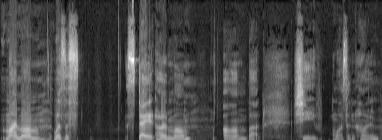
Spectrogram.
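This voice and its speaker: An Australian woman, a mother of two, answering interview questions in a halting way with many fillers and pauses. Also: lowish voice, creaky, darkish tone. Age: adult, mother of two. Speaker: interview guest. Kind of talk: casual interview.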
